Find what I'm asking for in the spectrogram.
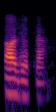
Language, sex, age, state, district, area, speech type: Nepali, male, 18-30, West Bengal, Darjeeling, rural, conversation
